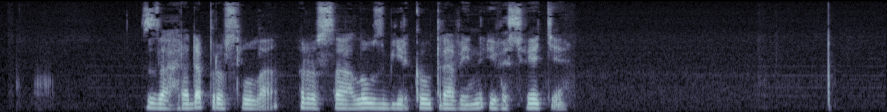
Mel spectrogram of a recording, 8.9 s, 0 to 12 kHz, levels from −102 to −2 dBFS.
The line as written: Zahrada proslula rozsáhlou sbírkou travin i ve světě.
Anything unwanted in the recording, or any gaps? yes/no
no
